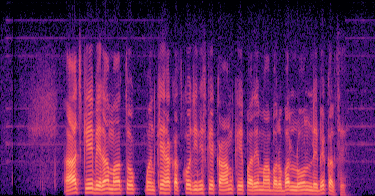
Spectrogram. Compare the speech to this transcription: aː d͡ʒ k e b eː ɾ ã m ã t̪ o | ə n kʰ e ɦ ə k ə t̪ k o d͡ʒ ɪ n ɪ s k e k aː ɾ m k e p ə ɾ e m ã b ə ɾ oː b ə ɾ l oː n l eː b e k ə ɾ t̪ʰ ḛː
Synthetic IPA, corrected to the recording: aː d͡ʒ k e b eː ɾ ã m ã t̪ o | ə n kʰ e ɦ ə k ə t̪ k o d͡ʒ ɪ n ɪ s k e k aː m k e p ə ɾ e m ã b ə ɾ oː b ə ɾ l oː n l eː b e k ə ɾ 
